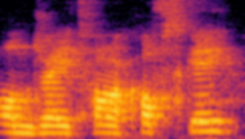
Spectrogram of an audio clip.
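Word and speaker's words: Andrei Tarkovsky: that one soon and then stalker by um Andre tarkovski that's how you say it so yeah seen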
